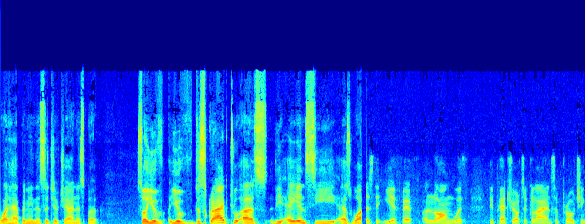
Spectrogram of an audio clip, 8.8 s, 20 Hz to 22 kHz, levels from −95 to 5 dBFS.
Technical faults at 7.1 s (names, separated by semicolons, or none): input switched to a poorer device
